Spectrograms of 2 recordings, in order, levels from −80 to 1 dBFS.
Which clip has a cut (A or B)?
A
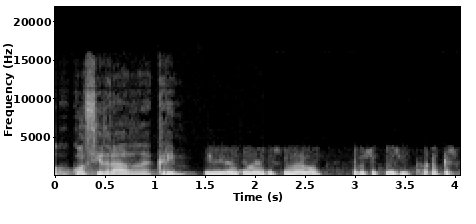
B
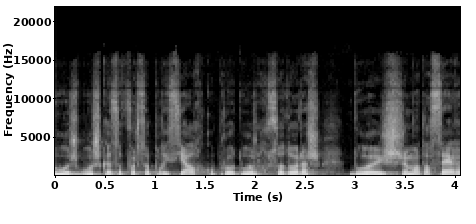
A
